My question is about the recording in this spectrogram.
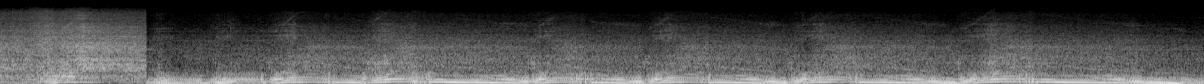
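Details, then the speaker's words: VW Golf Mk5 GTI TFSI engine with newly fitted Forge Motorsport Twintake intake: crisp free revs rising and falling with loud intake roar and a light diesel-like TFSI tick underneath; sounds good, normal. "Right folks, so it definitely does sound good."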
